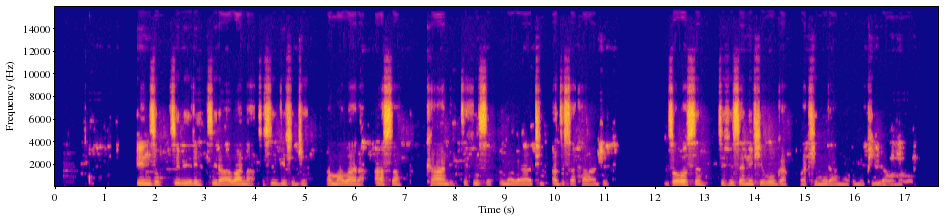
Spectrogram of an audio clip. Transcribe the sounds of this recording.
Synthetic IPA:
inzod͡ziβiɾid͡ziɾaβanad͡zisiɡiʃid͡ʒe | amaβaɾaːsa | kʰaːndid͡zifiseamaβatʰiad͡zisakʰad͡ʒe | d͡zoːse | d͡zifise̞nikʰiβuɡa | βakʰiniɾanoumupʰiɾawamaβoko

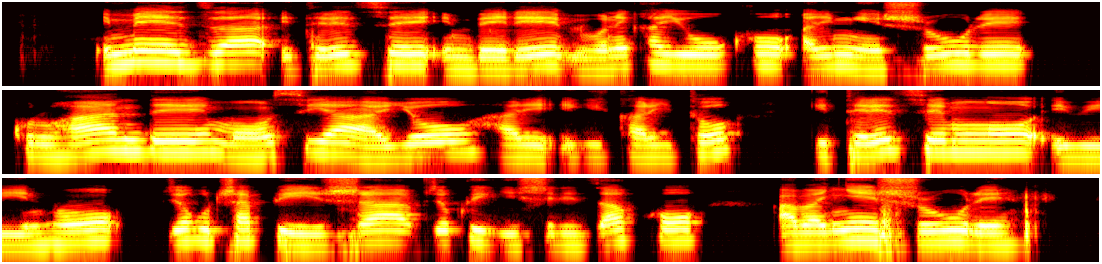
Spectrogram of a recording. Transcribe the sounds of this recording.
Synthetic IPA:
ime̞ːzaite̞ɾe̞t͡se̞imbe̞ɾe̞βiβo̞ne̞kʰajuːkʰo̞ʔaɾimŋiːʃuːɾe̞ | kuɾuɦaːnde̞muːnsijaːjo̞haɾiʔiɡikʰaɾitʰo̞ | ɡ̥ite̞ɾe̞t͡se̞mŋo̞iβiːn̥hu | vjo̞ɡut͡ʃapiːʃavjo̞kwiːɡiʃiɾizakʰo̞ | aβaɲe̞ːʃuːɾe̞

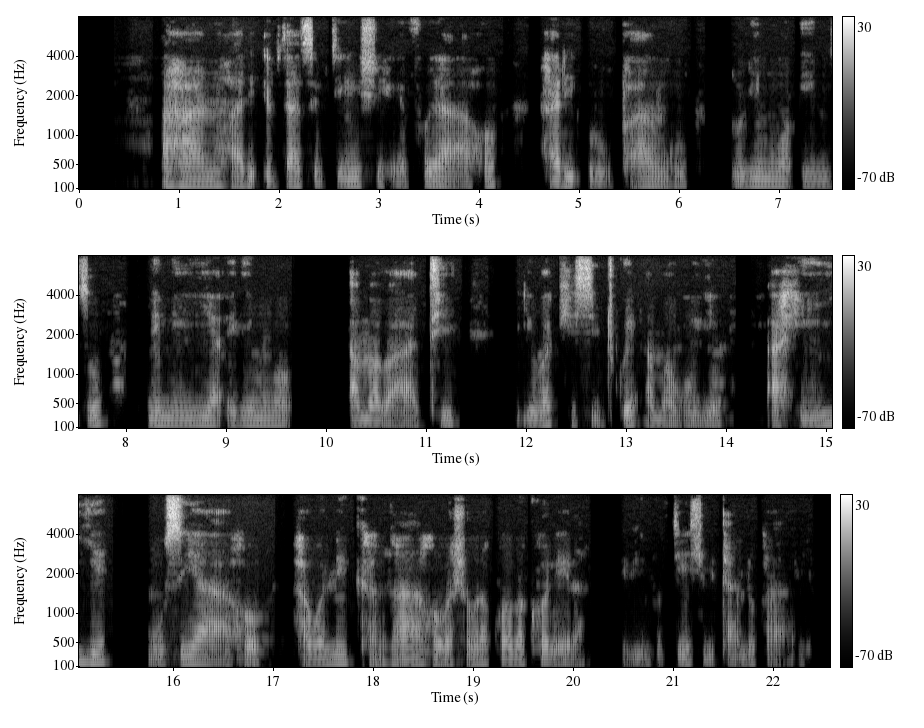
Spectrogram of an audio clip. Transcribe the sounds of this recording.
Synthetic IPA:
aɦaːn̥huha̰ɾiʔivjat͡sivjiːnʃiheːfojaːho̞ | haɾiʔuɾupʰaːŋɡu | ɾuɾimŋo̞ʔinzu | ninijaʔiɾimŋo̞̰ | amaβaːtʰi | juːβakʰiʃid͡ʒɡwe̞ʔamaβuje̞̰ | ahije̞ | musijaːho̞ | haβo̞ne̞kʰaŋ̥haːho̞̰βaʃo̞̰βo̞ɾakuβaβakʰo̞ɾe̞ɾa | iβiːn̥huvjiːnʃiβitʰaːndukʰaɲe

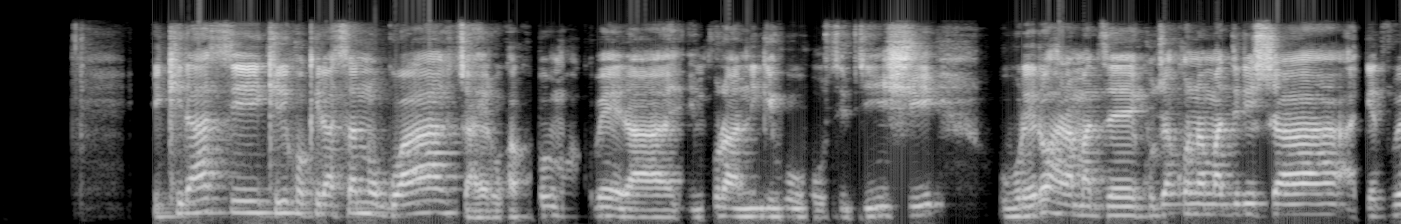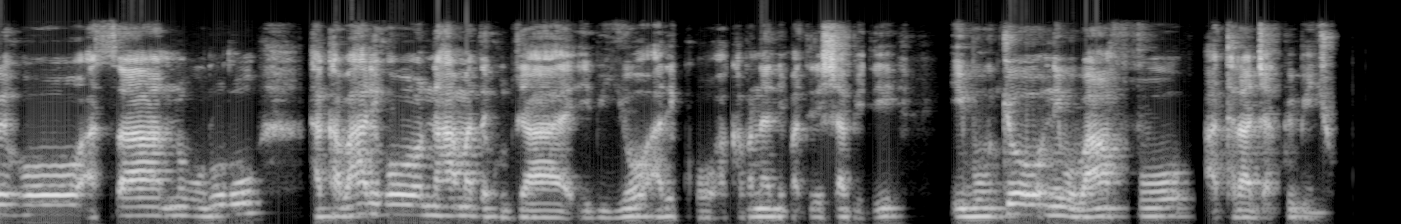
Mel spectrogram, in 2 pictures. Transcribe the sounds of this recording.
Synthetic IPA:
ikiɾasikiɾiko̞kiɾasanuɡwat͡ʃaːhe̞ɾukakuɡoimukakuβe̞ːɾaiɱvuɾaniɡiɦuhusivjiːnʃi | uβuɾe̞ːɾo̞haɾamaze̞kud͡ʒako̞namadiɾiʃaa̰ɡe̞zɡwe̞ho̞a̰sanuβuɾuɾuhakaβahaɾiɦo̞nihamaze̞kud͡ʒaiβijo̞a̰ɾikʰo̞hakaβananimadiɾiʃaβiɾiː | βuɾɟo̞niβuβaːɱfua̰tʰaɾad͡ʒakwiβijo̞

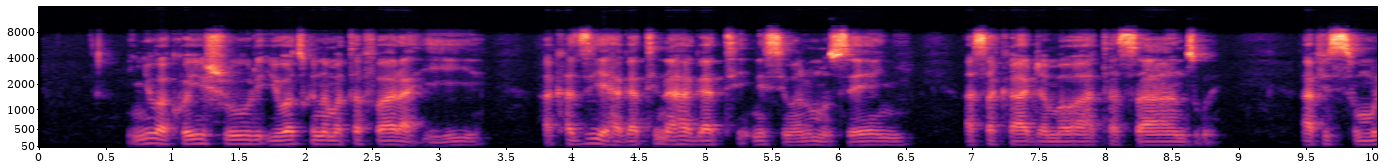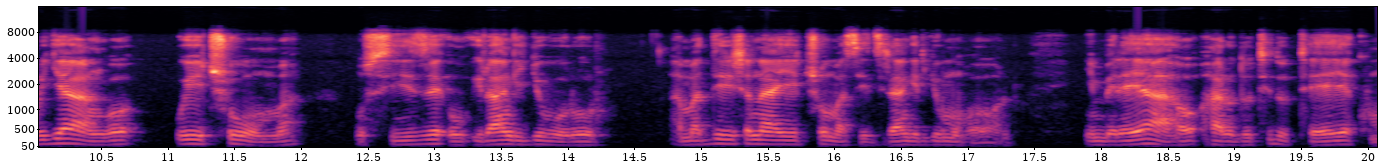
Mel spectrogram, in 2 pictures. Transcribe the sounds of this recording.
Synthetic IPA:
ḭɲuβakʰo̞jiʃuːɾijuːβat͡skwe̞namatafaːɾahije | akʰazije̞haɡatʰinahaɡatʰinisimanumuse̞ɲi | asakʰad͡ʒamaβatʰasaːnzɡwe̞ | afisumuɾɟaːŋɡo̞ | wiːt͡ʃuːma | usize̞ʔuiɾaːŋɡiɾɟuβuɾuɾu | amadiɾiʃanajit͡ʃumasiziɾaːŋɡiɾɟumuho̞ːndo | imbe̞ɾe̞jaːho̞haɾudutʰidutʰe̞ːje̞kum

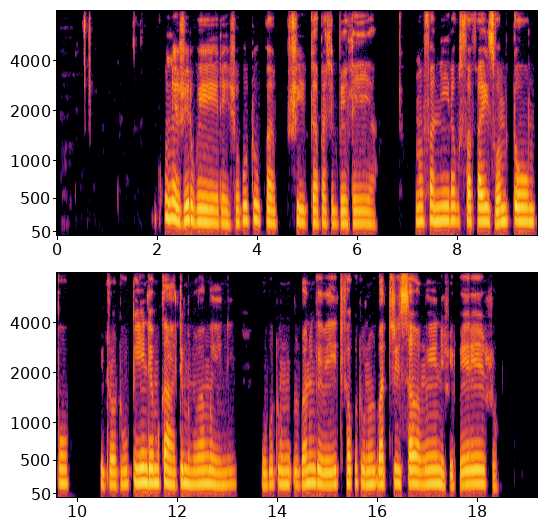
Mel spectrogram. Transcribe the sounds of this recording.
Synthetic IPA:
kune̞ʐirwe̞re̞ʐo̞kutiuka | ʂiɡapat͡ʃibʱe̞ɮe̞ja | uno̞faniɾakufafaizwamuto̞mbo̞ | kuitirakutiupinde̞mukatimune̞ʋamwe̞ni | ʋokutʋano̞ŋɡe̞ʋeiti̥kakutiuno̞ɓatirisaʋamwe̞niʐirwe̞ɾe̞ːʐo̞

